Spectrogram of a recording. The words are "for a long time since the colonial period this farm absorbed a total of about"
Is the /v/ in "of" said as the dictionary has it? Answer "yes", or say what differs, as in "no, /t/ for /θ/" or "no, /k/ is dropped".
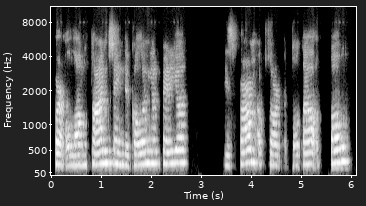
no, /p/ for /v/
